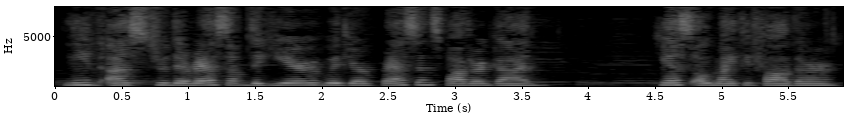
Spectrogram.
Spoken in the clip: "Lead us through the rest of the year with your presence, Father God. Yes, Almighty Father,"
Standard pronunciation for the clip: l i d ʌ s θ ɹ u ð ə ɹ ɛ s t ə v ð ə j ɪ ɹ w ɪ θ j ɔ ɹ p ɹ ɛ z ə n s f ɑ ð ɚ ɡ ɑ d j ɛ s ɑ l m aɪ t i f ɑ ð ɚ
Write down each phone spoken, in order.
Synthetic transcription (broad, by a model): l i d ʌ s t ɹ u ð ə ɹ ɛ s t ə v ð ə j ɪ ɹ w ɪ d j ɔ ɹ p ɹ ɛ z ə n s f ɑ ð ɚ ɡ ɑ d j ɛ s ɑ l m aɪ t i f ɑ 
